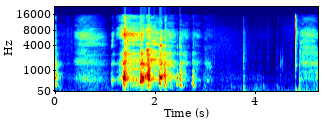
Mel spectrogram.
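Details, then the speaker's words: Adult man with a lingering cough of nearly three weeks, taking NyQuil, coughing while talking: a run of about five harsh, rapid coughs, then a quiet throat clear; coughing fit. "arly three weeks now and I just can't get rid of it I was hoping I'm gonna drink some more holy moly"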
